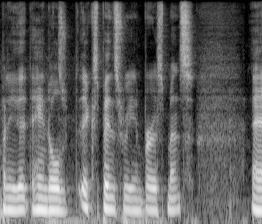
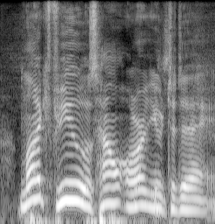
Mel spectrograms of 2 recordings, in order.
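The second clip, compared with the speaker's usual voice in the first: put-on slow, raised jazz radio DJ voice; 4 semitones higher, 5 dB louder than usual. On the mic, announcing he'll do the whole show in this put-on voice. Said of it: "I'm gonna do the whole show in this voice. / Is this a jazz station?".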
